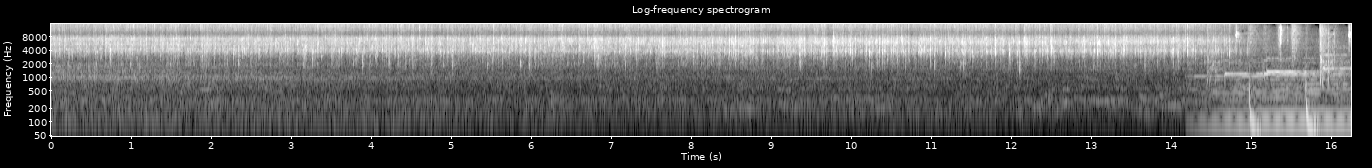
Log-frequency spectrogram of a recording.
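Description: Steady rush of splashing water with many small drips. Background music with a deep bass comes in about fourteen seconds in.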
